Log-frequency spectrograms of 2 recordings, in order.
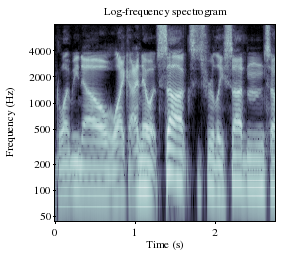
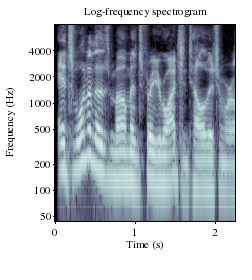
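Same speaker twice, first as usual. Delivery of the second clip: ordinary delivery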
